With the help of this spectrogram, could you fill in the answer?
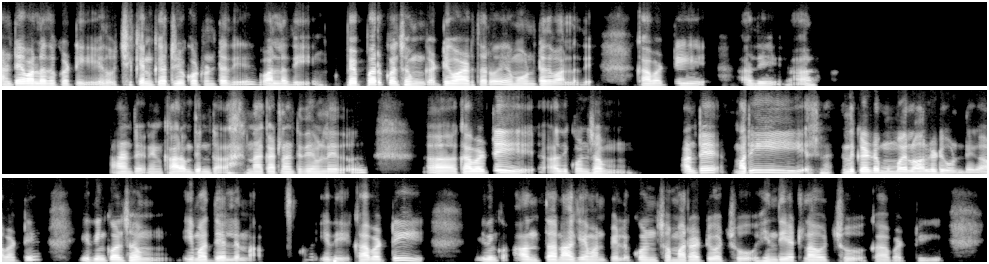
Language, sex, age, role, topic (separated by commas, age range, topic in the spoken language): Telugu, male, 25-29, guest, మీరు ఎప్పుడైనా స్థానిక కుటుంబంతో కొన్ని రోజులు గడిపారా? మీ అనుభవం ఎలా ఉండింది?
